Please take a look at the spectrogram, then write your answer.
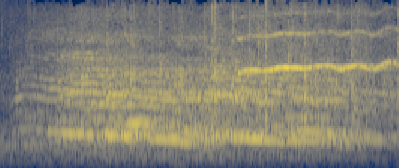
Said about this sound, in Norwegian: Mens sveitsiske supportere jublet for spillerne sine på utsiden av stadion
